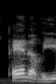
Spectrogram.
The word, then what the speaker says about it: Penley: Oh, but, so how do you say it? Sorry, is it Penley? It's Penley. It's an I. I'm trying to say it in the Glasgow accent.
